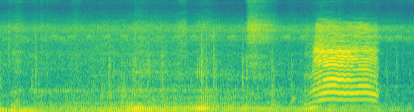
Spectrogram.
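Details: Bleat from a Garut sheep during the birth of triplets: a strong, rich, wavering bleat of about one second near the end. It follows low rumbling, shuffling and a faint hum.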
